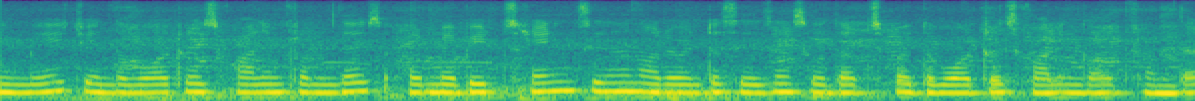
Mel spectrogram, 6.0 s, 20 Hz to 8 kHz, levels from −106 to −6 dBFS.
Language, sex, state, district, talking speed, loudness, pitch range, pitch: English, female, Chandigarh, Chandigarh, 270 wpm, -14 LUFS, 190-205 Hz, 195 Hz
